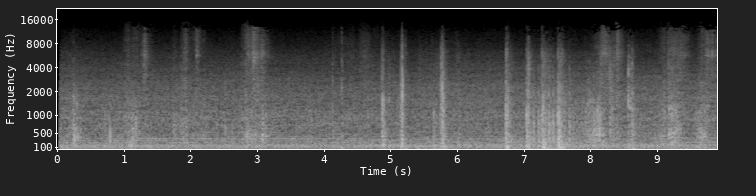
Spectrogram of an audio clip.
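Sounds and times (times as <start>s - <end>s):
low mechanical hum: 0.1s - 9.9s.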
